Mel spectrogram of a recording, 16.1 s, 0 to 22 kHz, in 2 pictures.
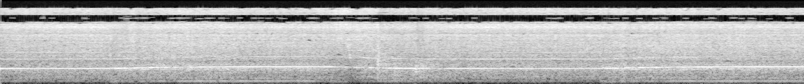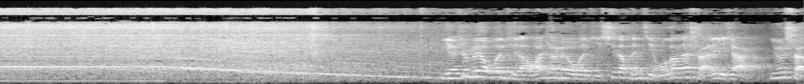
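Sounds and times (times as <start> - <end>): vacuum cleaner motor whine: 0.0 - 13.2.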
